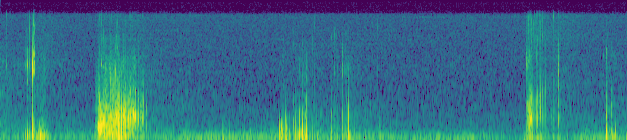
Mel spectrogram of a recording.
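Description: Loud, low gurgling growls and short squelches from an empty stomach, coming in irregular bursts; ordinary hunger bowel sounds.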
